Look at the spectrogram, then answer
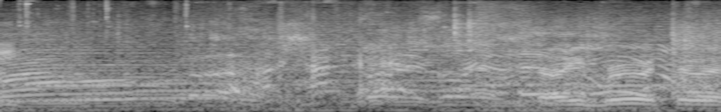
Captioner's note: overlapping chatter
